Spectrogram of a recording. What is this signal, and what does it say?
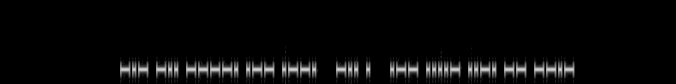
Morse code, heard as a keyed tone, about 40 wpm, 700 Hz. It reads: KD9WP DE W4FMQ
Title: USA Callsign DE Callsign - 5 Characters - 40wpm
